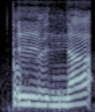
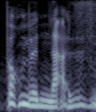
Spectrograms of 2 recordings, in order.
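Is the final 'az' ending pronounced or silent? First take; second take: silent; pronounced. First: The name ends on a plain 'a' sound. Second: The name ends with an audible 'az' sound. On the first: The speaker calls it right. "on ne prononce pas le az" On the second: The speaker calls it wrong. "et pas Pormenaz"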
